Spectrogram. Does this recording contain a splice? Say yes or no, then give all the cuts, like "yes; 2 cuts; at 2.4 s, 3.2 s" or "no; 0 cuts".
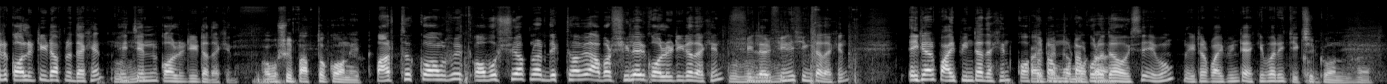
no; 0 cuts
